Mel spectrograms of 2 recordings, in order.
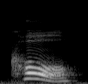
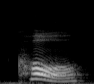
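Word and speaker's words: Cole: next one we have coal coal only one syllable but a few tricky things going on the first is that we have the vowel o and it goes right into a dark L sound full coal coal next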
